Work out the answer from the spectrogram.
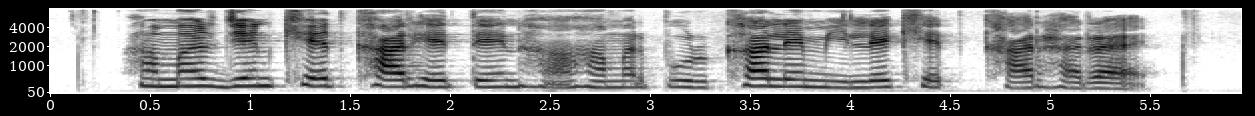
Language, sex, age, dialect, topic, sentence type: Chhattisgarhi, female, 31-35, Western/Budati/Khatahi, agriculture, statement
